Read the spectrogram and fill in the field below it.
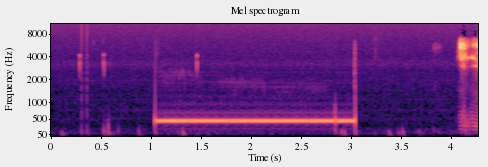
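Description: A phone call being placed: a few soft clicks, then a loud, steady electronic ringing tone holding one pitch for about two seconds before cutting off, followed by faint rustling.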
